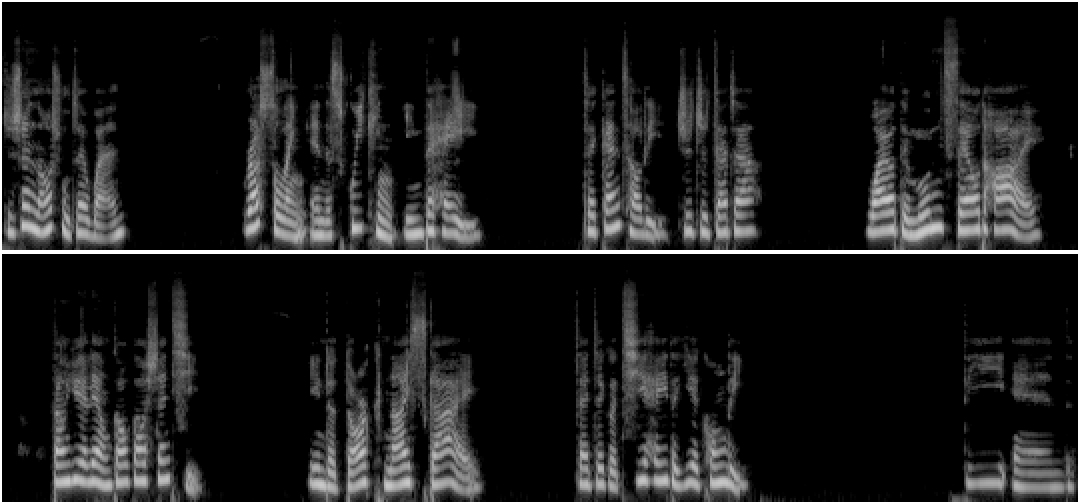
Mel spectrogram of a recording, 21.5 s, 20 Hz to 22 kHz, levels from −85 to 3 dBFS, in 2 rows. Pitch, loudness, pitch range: 235 Hz, -26 LUFS, 195-260 Hz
